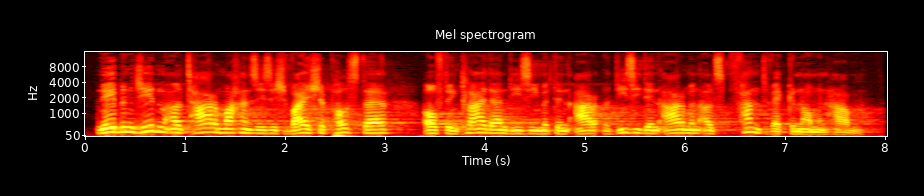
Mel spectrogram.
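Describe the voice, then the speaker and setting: Here is an unremarkable speaking voice from a man with fairly high pitch. He talks at a moderate pace with lively intonation. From Paraguay. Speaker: preacher. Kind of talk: sermon. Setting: church. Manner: didactic, explanatory, moves from history to pointed rhetorical question; earnest, conversational, addressing congregation as 'euch'.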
